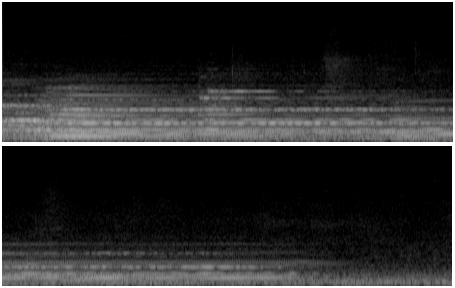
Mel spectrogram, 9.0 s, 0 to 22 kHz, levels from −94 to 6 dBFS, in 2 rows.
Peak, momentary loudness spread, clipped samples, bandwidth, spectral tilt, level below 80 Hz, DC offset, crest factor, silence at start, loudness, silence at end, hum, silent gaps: -24 dBFS; 22 LU; under 0.1%; 9 kHz; -10 dB/octave; -62 dBFS; under 0.1%; 18 dB; 0 s; -41 LUFS; 0 s; none; none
